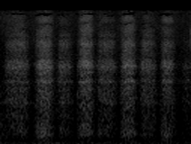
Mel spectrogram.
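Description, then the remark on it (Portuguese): Rapid, forceful nasal breaths pump in a steady rhythm, about five sharp sniff-like exhalations in under two seconds, fairly quiet, with no talking; breath-of-fire breathing, forced from below the navel. “Pode dar uma acrescentada nisso e fazendo uma respiração tipo fogo, em que vocês fazem uma respiração embaixo do umbigo, forçada”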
